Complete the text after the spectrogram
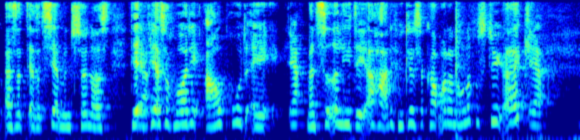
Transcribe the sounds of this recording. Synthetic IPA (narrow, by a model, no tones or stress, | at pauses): ʔæls̬əæsɐse̝ɐminsœn̰ɒ̽s | d̥ebliɐ̥sɒ̽ɦo̝ɐɾ̥iɑ̈ʊb̥ʁud̥ɛ | mænse̝ð̰ˠɐliːd̥æɐ̰ɒɦɑ̈ɾ̥e̝hyɡ̥lisɒ̽kʰɒ̽m̰ɐɾ̥ɑ̈no̝ːn̩æfɒ̽sd̥y̰ːɐeɡ̥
